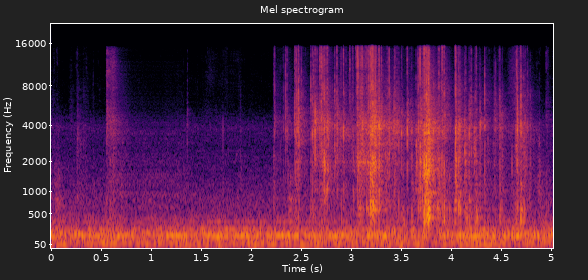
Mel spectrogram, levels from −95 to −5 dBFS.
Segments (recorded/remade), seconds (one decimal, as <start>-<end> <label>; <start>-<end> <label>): 0.0-0.6 recorded; 0.6-1.3 remade; 1.3-5.0 recorded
